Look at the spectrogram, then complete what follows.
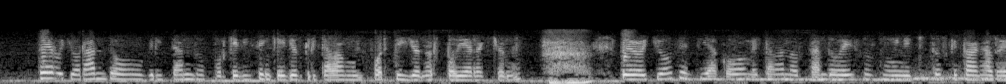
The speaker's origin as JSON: {"language": "Spanish", "region": "Guerrero", "country": "Mexico", "lives_now": "Mexico City, Mexico", "said": "Porque después de aquí de México me llevaron otra vez a Guerrero. Yo soy del estado de Guerrero."}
